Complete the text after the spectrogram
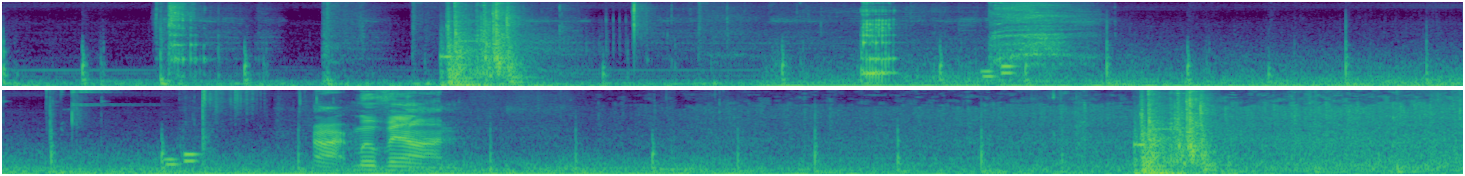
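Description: Footsteps knock on a wooden floor.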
